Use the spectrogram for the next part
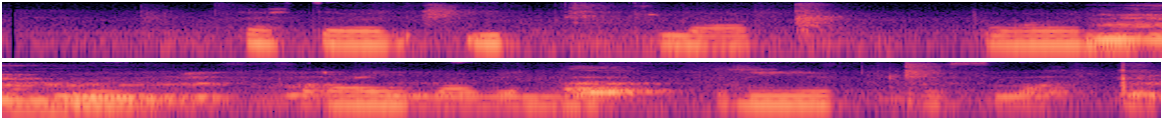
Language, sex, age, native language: Icelandic, female, 11, Icelandic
